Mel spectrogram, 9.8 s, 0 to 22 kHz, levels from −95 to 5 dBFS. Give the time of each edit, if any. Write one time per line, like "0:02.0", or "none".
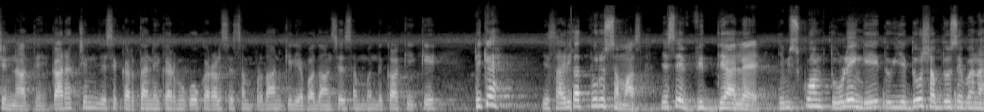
0:05.7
